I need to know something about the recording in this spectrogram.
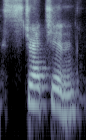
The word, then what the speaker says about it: Stretching: is stretching and the way to pronounce my name is to think of the first thing you do in the morning and that's other than Yawn is probably gonna be stretch yes and that is how you say my name stretching stretchin because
